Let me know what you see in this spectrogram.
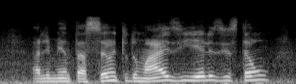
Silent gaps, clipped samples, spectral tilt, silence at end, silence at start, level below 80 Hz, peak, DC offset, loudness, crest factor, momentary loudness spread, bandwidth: none; under 0.1%; -7 dB/octave; 0 s; 0 s; -32 dBFS; 0 dBFS; under 0.1%; -14 LUFS; 14 dB; 6 LU; 9.6 kHz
